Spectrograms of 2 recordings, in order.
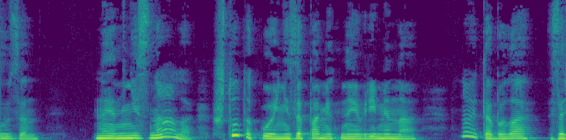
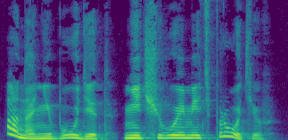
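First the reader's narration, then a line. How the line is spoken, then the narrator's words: Plain. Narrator (Russian): сказала Сюзан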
